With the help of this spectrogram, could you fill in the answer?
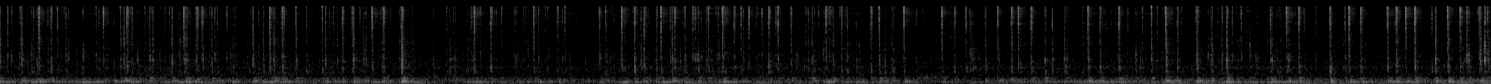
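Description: Fingertips of both hands type continuously on the plastic chiclet keys of a small black netbook. The result is a steady stream of quick, dry, bright clicks with almost no ring, over a faint low hum.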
